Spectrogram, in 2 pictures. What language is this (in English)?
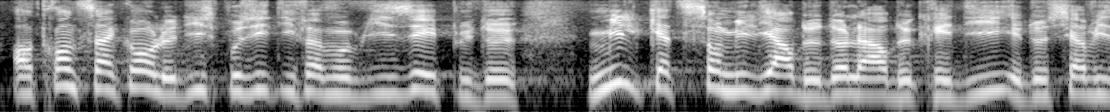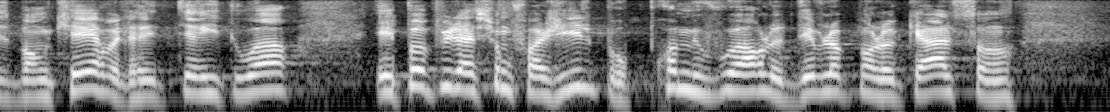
French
